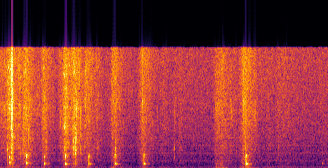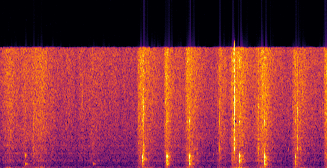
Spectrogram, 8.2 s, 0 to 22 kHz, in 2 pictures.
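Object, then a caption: Hard plastic game controller. A fine metal pick, held steady by a gloved hand, scrapes and taps around the face buttons of a black PS4 controller made of hollow hard plastic. The clip has short, dry clicking taps with a hollow plastic tone around 600 Hz and bright edges, coming in quick bursts separated by quieter scraping pauses.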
